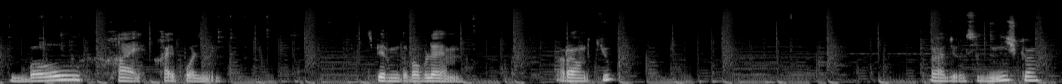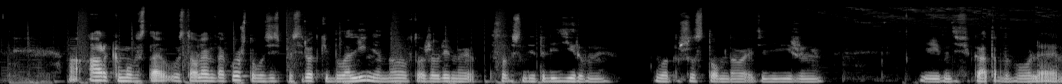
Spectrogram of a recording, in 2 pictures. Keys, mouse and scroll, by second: 0.7 l, 3.1 click, 3.6-4.5 middle drag, 4.5 shift+a, 8.4 click, 9.3-10.5 drag, 10.5-11.0 middle drag, 11.0-11.3 scroll up 1, 11.3-12.3 middle drag, 12.3-12.7 scroll up 2, 12.7 KP_1, 15.6-19.4 drag.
